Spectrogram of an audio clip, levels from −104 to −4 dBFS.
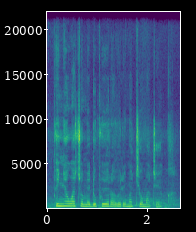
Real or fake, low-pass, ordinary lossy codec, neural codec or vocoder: fake; none; none; vocoder, 44.1 kHz, 128 mel bands, Pupu-Vocoder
